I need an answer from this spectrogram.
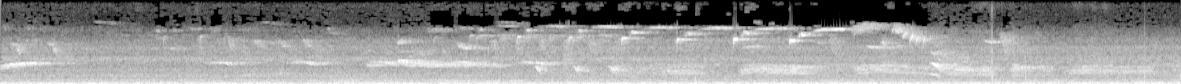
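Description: Small birds chirping in quick, repeated short notes, over a steady low hum.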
